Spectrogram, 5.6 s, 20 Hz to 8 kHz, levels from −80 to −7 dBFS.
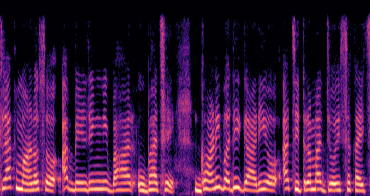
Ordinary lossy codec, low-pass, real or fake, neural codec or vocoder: none; 7.2 kHz; fake; codec, 16 kHz, 4 kbps, X-Codec, HuBERT features, trained on LibriSpeech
